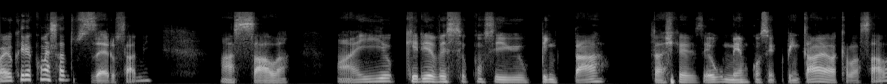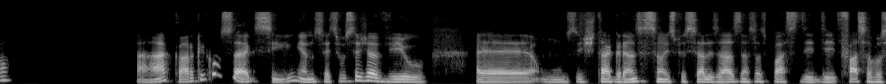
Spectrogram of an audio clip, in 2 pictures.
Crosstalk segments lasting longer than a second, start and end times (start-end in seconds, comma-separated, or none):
none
